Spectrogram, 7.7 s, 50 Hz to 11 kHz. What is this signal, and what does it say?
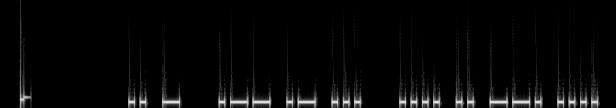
Morse code, heard as a keyed tone, about 17 wpm, 700 Hz. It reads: IT WAS HIGH
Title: Sentences from Top 1000 Words - Review Part 2 - 17wpm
